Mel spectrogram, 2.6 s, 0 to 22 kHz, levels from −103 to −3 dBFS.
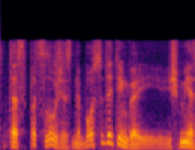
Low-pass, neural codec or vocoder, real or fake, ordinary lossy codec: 7.2 kHz; codec, 16 kHz, 0.5 kbps, X-Codec, WavLM features, trained on Multilingual LibriSpeech; fake; AAC, 48 kbps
